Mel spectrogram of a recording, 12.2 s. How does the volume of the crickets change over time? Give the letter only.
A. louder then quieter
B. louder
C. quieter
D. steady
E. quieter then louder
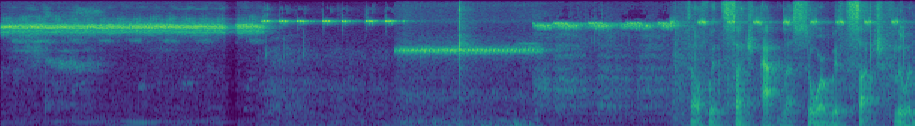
C.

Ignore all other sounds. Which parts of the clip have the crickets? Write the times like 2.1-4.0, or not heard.
0.0-12.1.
